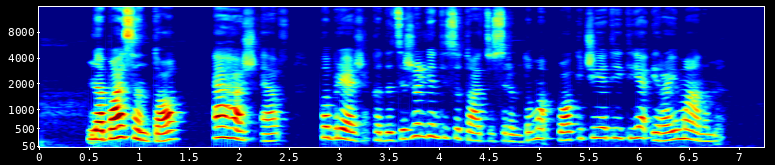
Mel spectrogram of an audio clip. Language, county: Lithuanian, Vilnius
